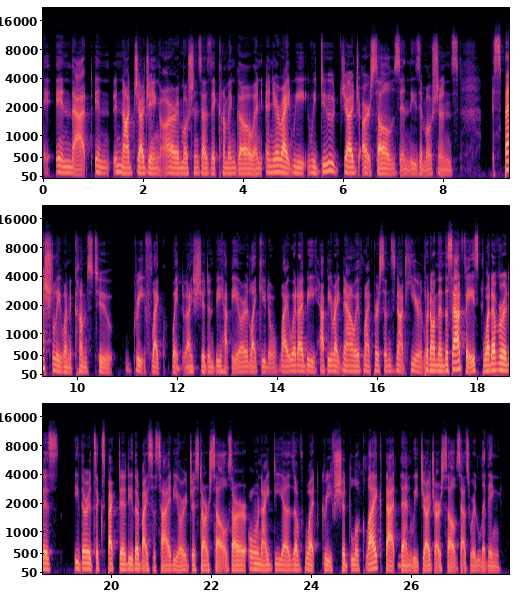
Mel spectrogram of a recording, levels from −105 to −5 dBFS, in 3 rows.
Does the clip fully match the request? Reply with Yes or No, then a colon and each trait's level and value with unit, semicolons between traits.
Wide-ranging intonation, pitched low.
No: average, 2.7 semitones; low, 125 Hz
